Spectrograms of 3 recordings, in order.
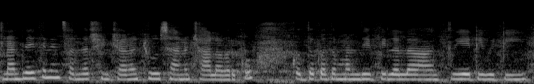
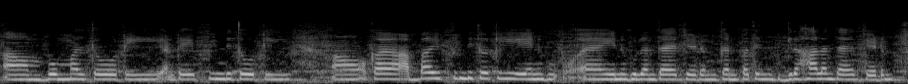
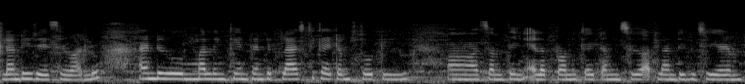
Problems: constant background noise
